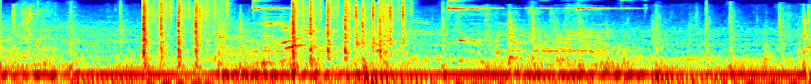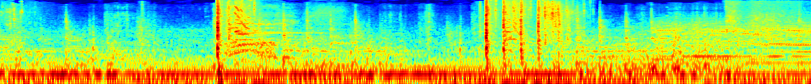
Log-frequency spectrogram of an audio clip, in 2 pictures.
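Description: Gunfire in the tactical shooter Ghost Recon Breakpoint comes in several loud bursts over a dense game soundscape of steady background hum, mechanical clatter and ambient noise.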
